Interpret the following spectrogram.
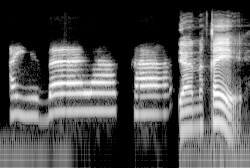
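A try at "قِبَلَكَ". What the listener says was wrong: Jangan ke. Qi. Qibalaka.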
